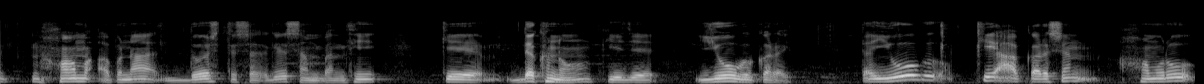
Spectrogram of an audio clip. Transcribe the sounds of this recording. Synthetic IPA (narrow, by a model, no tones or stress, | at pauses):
həmə̰pnad̪ost̪ʰsəɡesəmbənd̪ʱi | ked̪ekʰnõkid͡ʒe | joɡkəɾə̰j | t̪ə̰joɡ | kea̰kəɾʃən | həmɾo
